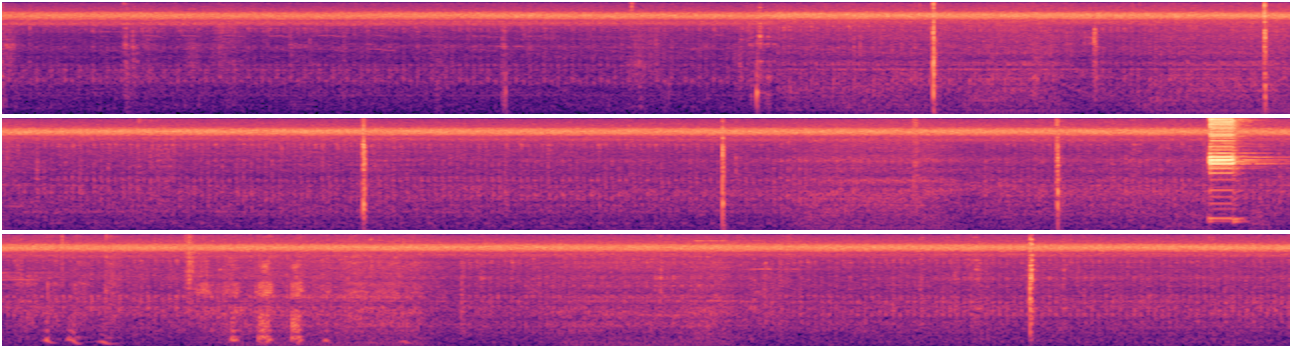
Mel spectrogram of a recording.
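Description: A long-handled digging tool striking stony soil in single sharp knocks every second or two, over a steady high insect drone. About two-thirds of the way in, a vehicle horn gives one short loud toot, followed by a few fainter short sounds.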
